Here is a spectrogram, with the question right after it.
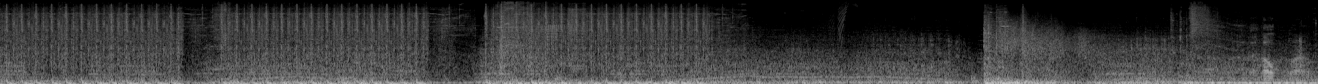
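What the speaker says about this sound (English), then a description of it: "We've been getting a nice ambient experience of me just shooting everything." Continuous rapid gunfire from a turret in the shooter game Planetside 2, dense bursts layered with mechanical whirring and a few brief pauses, while someone talks over it.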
